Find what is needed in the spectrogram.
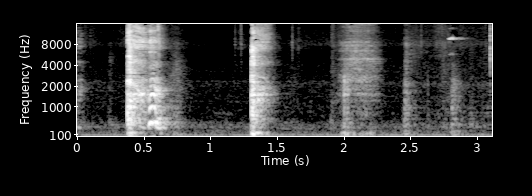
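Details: Cough from a person whose voice is failing.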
